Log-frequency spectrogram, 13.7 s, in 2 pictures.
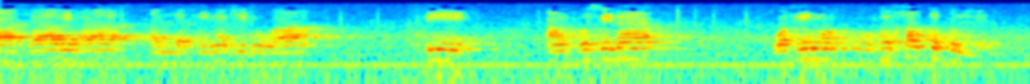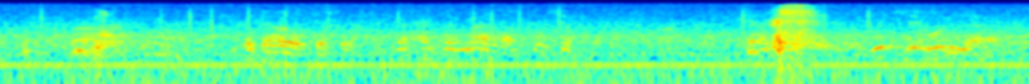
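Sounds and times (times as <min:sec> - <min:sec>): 
low steady hum: 0:00.0 - 0:13.7
speech: 0:00.5 - 0:04.6, 0:05.2 - 0:06.7, 0:07.4 - 0:07.8, 0:08.5 - 0:11.0, 0:11.8 - 0:13.7
sneeze during a religious lesson: 0:12.0 - 0:12.4.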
